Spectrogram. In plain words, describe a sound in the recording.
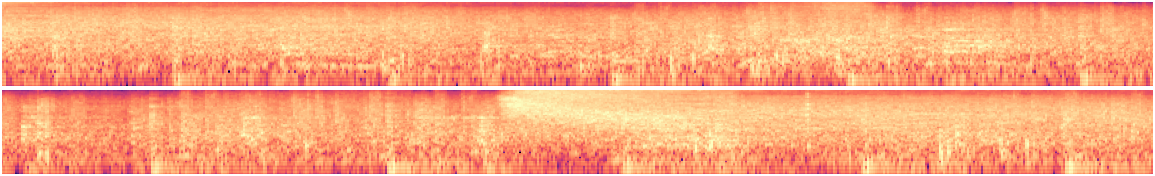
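Metal pails and pipes clank and knock.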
